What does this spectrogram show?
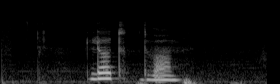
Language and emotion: Russian, neutral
